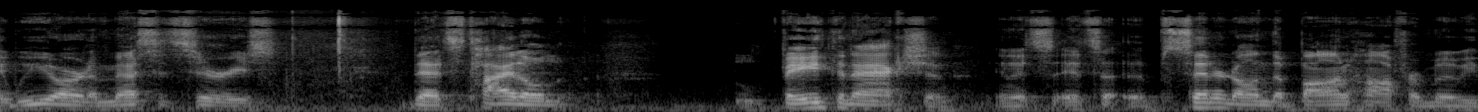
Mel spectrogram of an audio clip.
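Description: A man preaching a podcast sermon, his voice clogged and congested from a head cold. He talks in a loose, conversational way, full of fillers and restarts, at a fairly low pitch. A faint low rumble sits under the recording. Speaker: pastor.

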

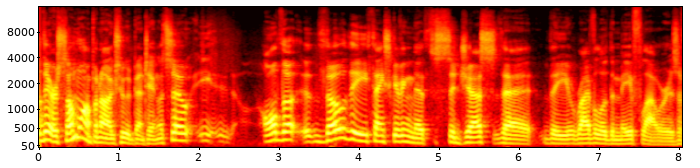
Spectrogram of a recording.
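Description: A man with a mid-pitched, highly animated voice talks like a scholar being interviewed. He explains things articulately and leans on key points with emphasis. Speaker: history professor, podcast guest.

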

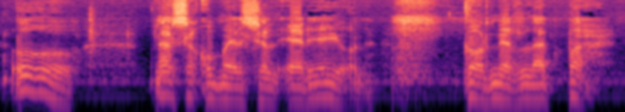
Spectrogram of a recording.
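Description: A man's voice: fairly low pitch, takes it slowly, a bit bright, exaggerated voice. A Filipino man playing an earnest, generous but firm elderly father in a radio drama, speaking in a paternal way. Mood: kindly, reassuring. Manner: earnest, paternal, scolding when crossed.

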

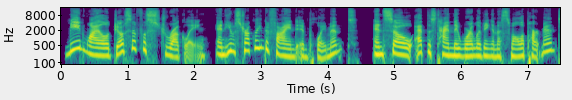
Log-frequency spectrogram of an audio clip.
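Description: A woman's voice: medium pitch, dry recording, clean studio sound. Woman co-hosting a true crime podcast. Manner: conversational, reading researched notes. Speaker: podcast co-host.

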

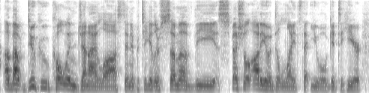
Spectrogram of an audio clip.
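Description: An enthusiastic man in his forties hosts a solo podcast with a mid-pitched voice. He talks casually and emphatically, chatting straight to the listener from a desk at home. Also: normal speed, fairly bright tone. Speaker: podcast host. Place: small home room indoors.

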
